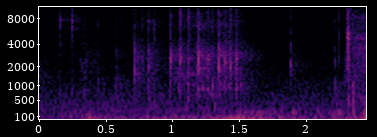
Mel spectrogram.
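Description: Typing on a computer keyboard during a fresh macOS setup, with quick, irregular clusters of light key clicks at close range, fairly quiet and continuous, with no voices.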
